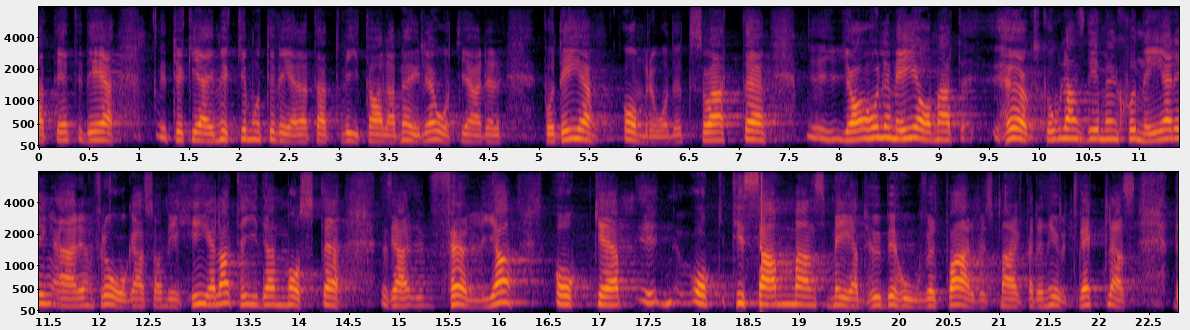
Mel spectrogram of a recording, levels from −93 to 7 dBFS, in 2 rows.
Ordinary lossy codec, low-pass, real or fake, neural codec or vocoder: none; none; real; none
